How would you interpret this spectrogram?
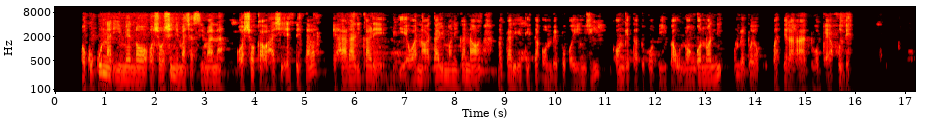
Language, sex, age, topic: Oshiwambo, male, 18-24, agriculture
